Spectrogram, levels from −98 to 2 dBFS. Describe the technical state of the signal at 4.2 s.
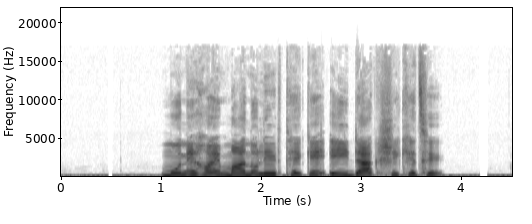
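At 4.2 s the speech drops out completely from 4.18 to 4.28 s, a Bluetooth dropout whose likely cause is audio frames, about four of them, failing to reach the headphones in time. The waveform shows a flat gap with abrupt or briefly faded edges and the spectrogram a clean vertical blank before the speech resumes as if it had played on.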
